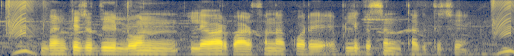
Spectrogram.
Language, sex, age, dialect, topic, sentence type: Bengali, male, 31-35, Western, banking, statement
